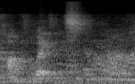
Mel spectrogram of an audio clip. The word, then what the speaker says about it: conflict: If you use it as a verb, you move it to the second syllable, so we say like conflict.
